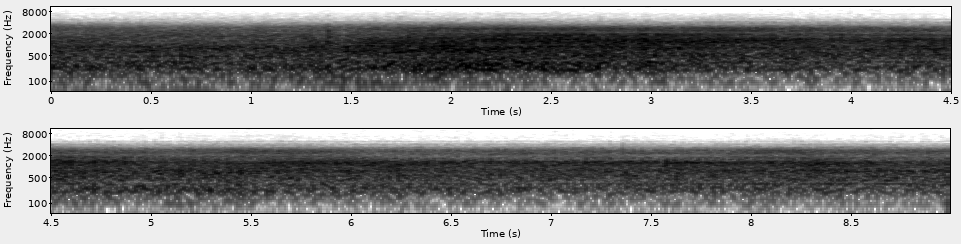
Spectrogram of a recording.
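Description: Steady rushing noise of a train running away into the distance, swelling slightly about two seconds in and then slowly fading.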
